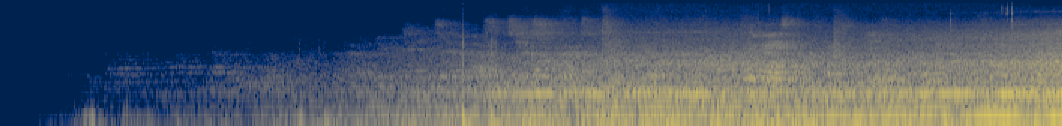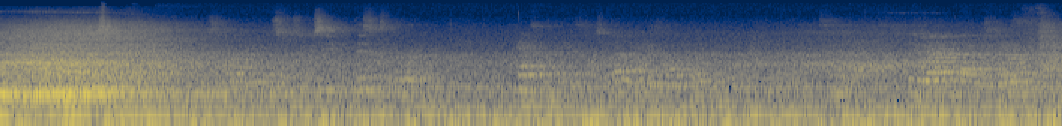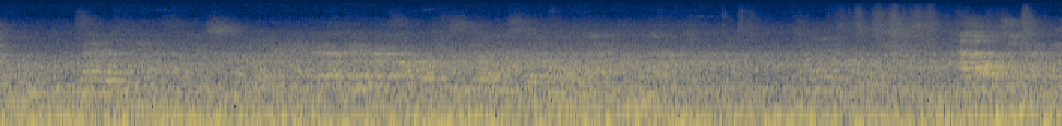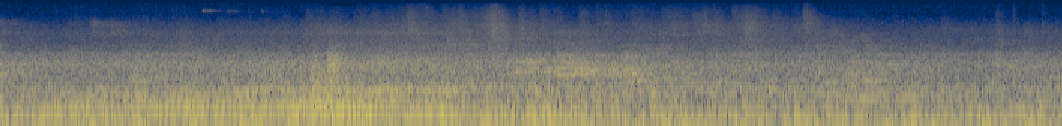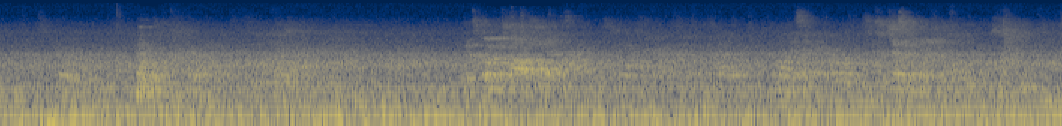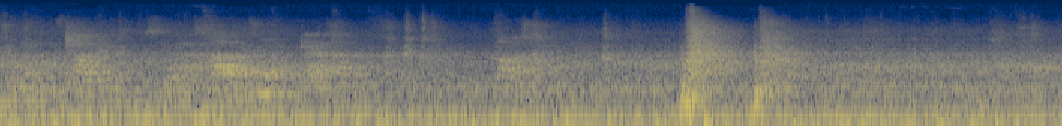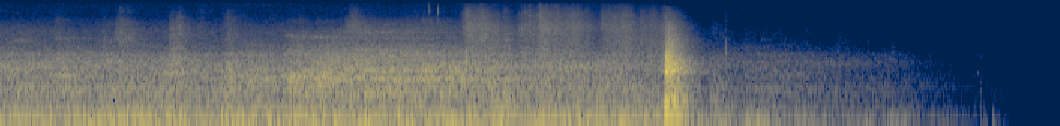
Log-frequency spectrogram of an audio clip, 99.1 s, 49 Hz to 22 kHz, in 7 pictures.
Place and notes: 1965 Main Street, VIVO Media Arts Centre, Preparing the Gallery
Preparing the small gallery at VIVO. Recorded from the large studio, facing Main Street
